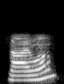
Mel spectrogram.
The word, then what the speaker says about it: Xylem: slide maybe uh yeah you got it right xylem uh that's how you pronounce it and so zion's a company where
